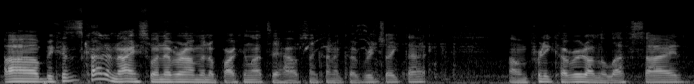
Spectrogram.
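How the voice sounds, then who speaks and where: A man chatting casually on a live stream from inside his parked car, telling a story in a relaxed way and swearing freely. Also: on the low side, brisk, a little hiss or hum. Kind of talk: casual live-stream chat reading comments.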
